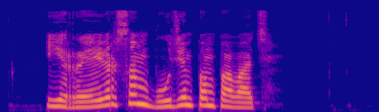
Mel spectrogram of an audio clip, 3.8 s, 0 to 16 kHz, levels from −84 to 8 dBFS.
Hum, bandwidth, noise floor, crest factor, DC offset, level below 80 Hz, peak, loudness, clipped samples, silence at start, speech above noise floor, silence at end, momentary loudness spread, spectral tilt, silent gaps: none; 11.5 kHz; -75 dBFS; 14 dB; under 0.1%; -70 dBFS; -8 dBFS; -22 LUFS; under 0.1%; 0.45 s; 54 dB; 1.15 s; 7 LU; -6 dB/octave; none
